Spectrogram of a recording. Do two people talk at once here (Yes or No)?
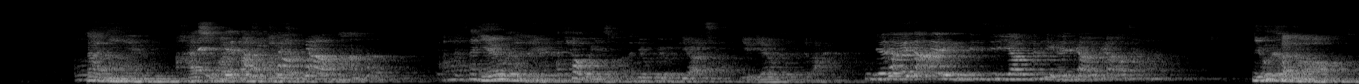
Yes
